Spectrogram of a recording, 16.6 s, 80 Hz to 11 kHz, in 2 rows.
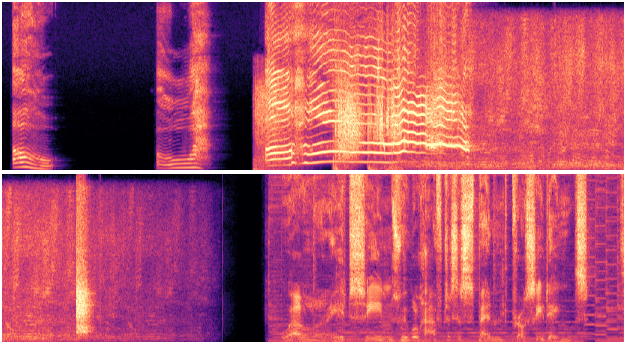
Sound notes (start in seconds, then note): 6.2 gallery chattering; 9.3 gavel slams!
